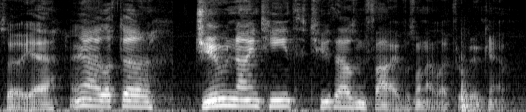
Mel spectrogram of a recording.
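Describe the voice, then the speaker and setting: With a plain, everyday voice, a man speaks at a moderate pace and a fairly high pitch, with ordinary pitch variation and big swings in loudness. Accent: American. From Massachusetts, Chicopee. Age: 30s. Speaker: Coast Guard storekeeper, former Army infantryman. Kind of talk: casual interview over drinks. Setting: at his home.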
